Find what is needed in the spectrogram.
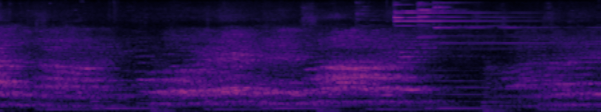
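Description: A large choir of kindergarten and first-grade children singing together, over an instrumental accompaniment whose low notes step from pitch to pitch.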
